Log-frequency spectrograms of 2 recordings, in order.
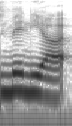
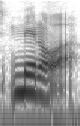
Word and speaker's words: Minilla: Uh, Japanese is Minya, and then American is Minola.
